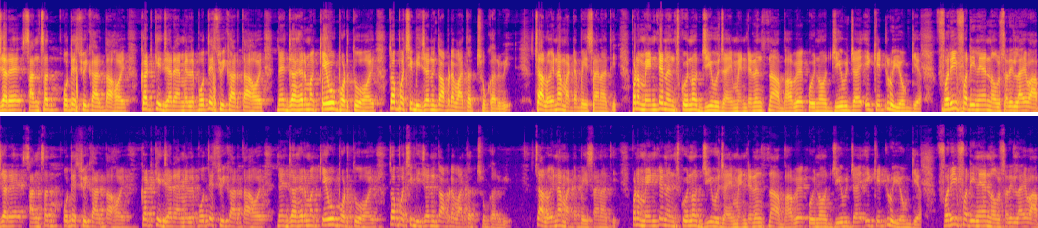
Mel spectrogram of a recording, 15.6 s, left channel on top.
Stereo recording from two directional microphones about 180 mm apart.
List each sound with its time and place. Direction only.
0.0 s speech: 35° left (ahead or behind)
